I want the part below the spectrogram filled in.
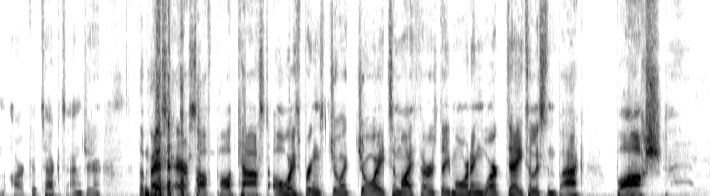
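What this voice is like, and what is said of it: Put-on Northern Irish accent. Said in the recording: “attempt to butcher the Northern Irish accent ... That was actually quite impressive.”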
